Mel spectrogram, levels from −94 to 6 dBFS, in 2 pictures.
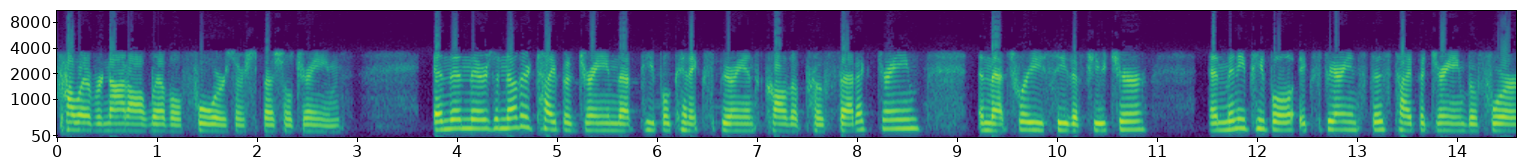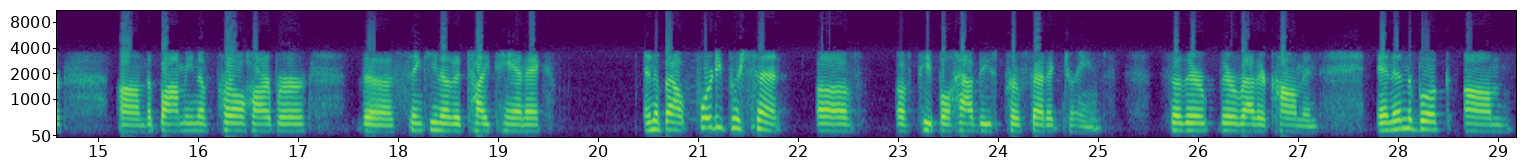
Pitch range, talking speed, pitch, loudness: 175-205 Hz, 145 wpm, 185 Hz, -13 LUFS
